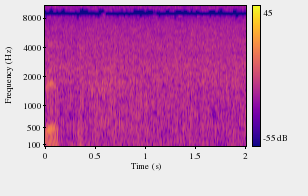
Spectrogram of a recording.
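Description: Rain and snow falling on the tent fabric, heard from inside the tent as a steady hiss.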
